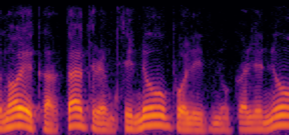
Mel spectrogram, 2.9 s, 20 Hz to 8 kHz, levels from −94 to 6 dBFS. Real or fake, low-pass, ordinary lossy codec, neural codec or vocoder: fake; 7.2 kHz; Opus, 32 kbps; codec, 16 kHz, 2 kbps, FunCodec, trained on Chinese and English, 25 frames a second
